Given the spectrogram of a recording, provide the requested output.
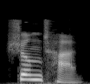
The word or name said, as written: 生产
